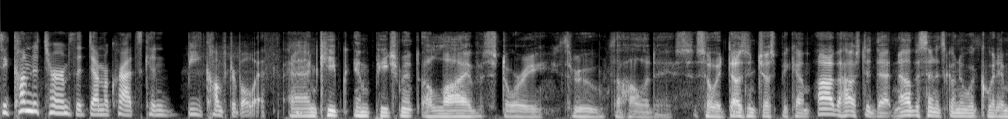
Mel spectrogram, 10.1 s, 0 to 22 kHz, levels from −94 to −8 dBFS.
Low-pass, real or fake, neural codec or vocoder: 7.2 kHz; real; none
